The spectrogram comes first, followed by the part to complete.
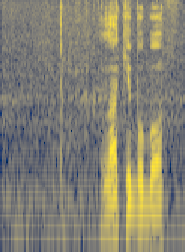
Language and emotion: Russian, neutral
